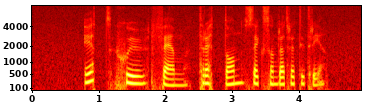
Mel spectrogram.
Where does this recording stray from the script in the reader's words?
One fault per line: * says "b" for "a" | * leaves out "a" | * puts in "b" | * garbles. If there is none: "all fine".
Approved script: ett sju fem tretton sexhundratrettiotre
all fine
